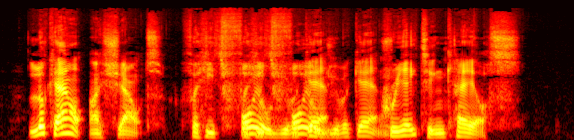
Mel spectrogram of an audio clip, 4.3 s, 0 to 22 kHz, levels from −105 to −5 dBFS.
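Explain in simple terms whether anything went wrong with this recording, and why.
From 1.55 to 2.93 s, the speech plays twice. A second copy, just as loud, trails about 0.4 s behind. This is a doubled audio track. It was likely caused by the sound being captured again through a slower path. The copy starts and stops suddenly.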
